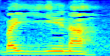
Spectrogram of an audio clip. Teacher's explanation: এখানে তাটা হা হয়ে যাবে ওয়াকফ করার কারণে, পেশটা সাকিন হয়ে যাবে। · এটা আমি আপনাদের কাছে আবারও বলতেছি, এখানে তা ধাক্কা হবে, তিয়া হুমুল বায়্যিনাহ, বায়্যি নুন ইয়ার মধ্যে তাসদিদ, ইয়া শক্ত হবে, ইয়ার মধ্যে তাসদিদ হলে ইয়া একটু শক্তভাবে উচ্চারণ হয়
